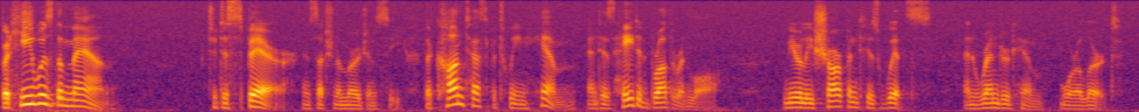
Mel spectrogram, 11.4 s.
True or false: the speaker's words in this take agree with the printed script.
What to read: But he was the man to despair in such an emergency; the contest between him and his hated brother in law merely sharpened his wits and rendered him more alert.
true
